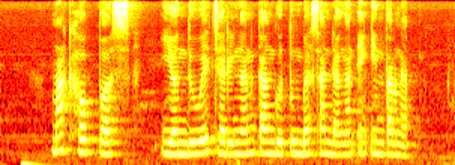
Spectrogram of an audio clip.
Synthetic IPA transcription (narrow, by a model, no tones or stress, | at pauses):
makhɔbɔs | jɔnd̪uwed̥ʒ̥a̤ɾiŋankaŋɡot̪umbahsaɳɖaŋanɪ̰ŋʔint̪ərnɛt̪̚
